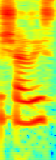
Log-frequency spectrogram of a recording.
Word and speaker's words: Charlize: You don't know who Charlize Theron is? – I mean, I might. I'm... – Now you. Am I saying it right? Charlize. – Yeah, Charlize Theron.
